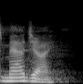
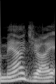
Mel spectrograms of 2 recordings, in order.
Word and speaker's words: magi: So I did a lot of research here, and I beheld these magi. The magi actually is an untranslated word. It's never been transliterated in any other way. And the word is actually pronounced magi. Magi.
